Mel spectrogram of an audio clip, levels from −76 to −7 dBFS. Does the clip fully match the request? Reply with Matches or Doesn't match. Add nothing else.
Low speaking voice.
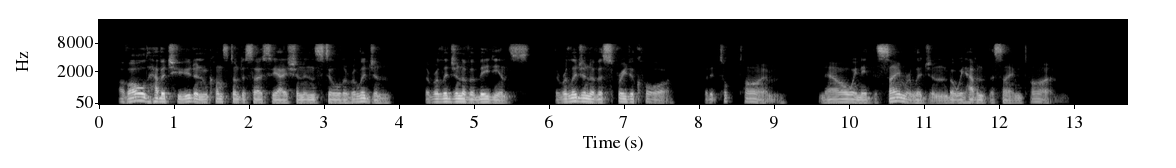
Matches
